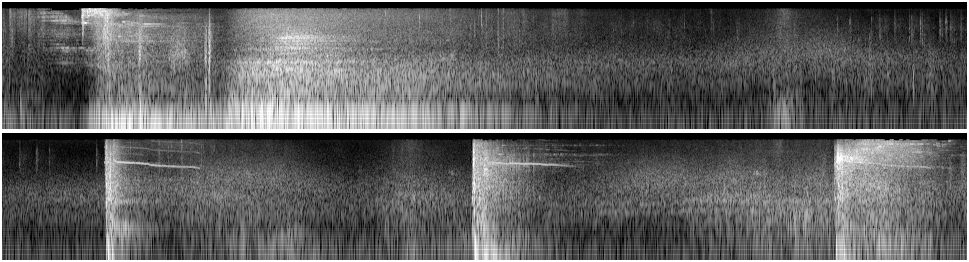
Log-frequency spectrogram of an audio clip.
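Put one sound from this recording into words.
Wind rushes past as a broom flies fast through the air.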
